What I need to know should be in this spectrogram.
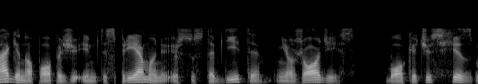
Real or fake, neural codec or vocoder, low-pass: real; none; 5.4 kHz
